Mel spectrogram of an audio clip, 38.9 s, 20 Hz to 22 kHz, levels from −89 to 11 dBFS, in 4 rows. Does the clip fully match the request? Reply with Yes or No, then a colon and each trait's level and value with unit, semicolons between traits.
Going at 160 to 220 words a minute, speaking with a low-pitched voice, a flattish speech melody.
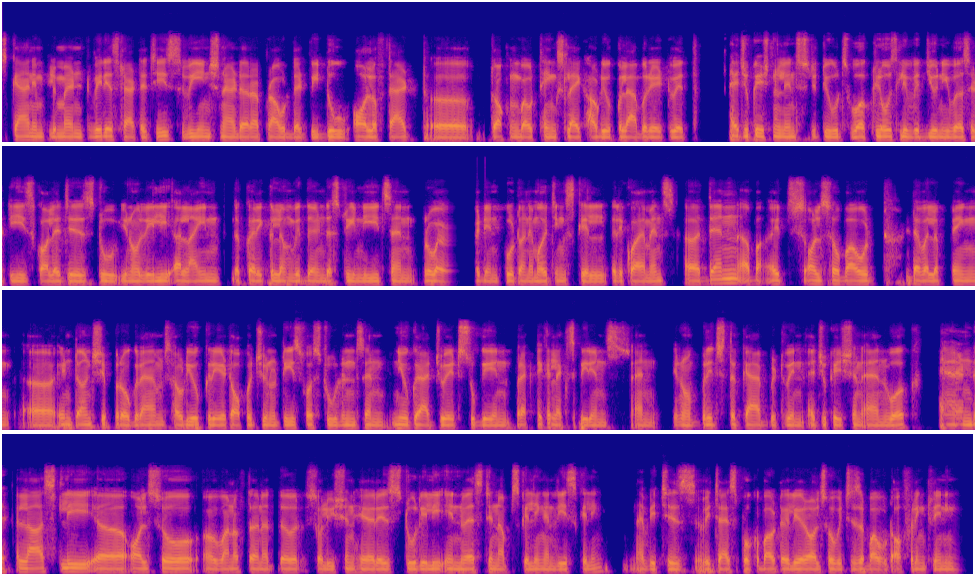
Yes: average, 180 wpm; very low, 90 Hz; narrow, 1.2 semitones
